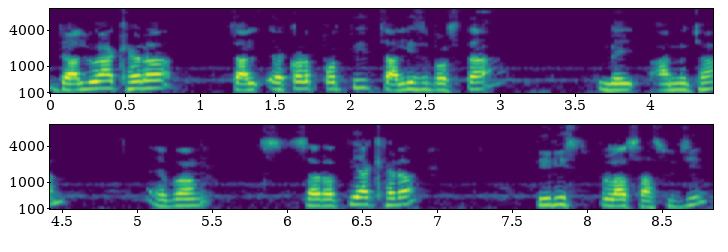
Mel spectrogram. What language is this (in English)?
Odia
